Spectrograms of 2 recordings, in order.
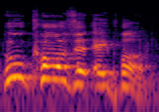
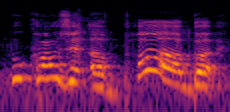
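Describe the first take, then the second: First: Louder, punched-up "Who calls it a pub?"; louder repeat. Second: Slow, drawn-out disbelief at "pub"; mocking disbelief. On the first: Gamer repeating his complaint to a friend, louder. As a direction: hit "Who" harder the second time. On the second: Gamer mocking a friend's word choice, slow disbelief. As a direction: stretch out "Who calls it a pub?" slowly, mocking. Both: Shown as a demonstration.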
